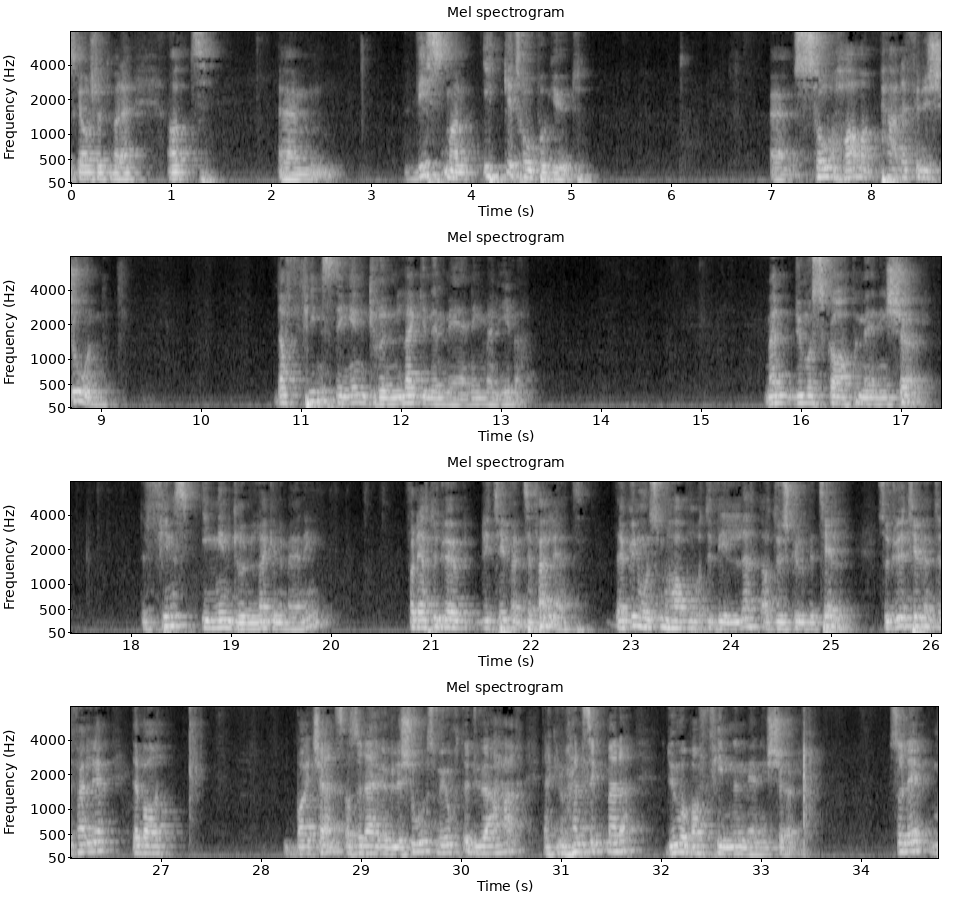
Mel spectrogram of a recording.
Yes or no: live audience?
yes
